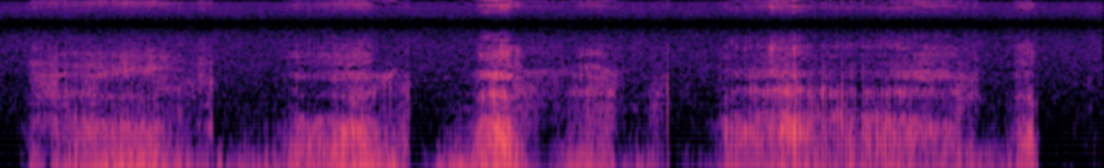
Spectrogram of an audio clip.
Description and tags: it sounds something like a lion roaring, but it is me purring.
